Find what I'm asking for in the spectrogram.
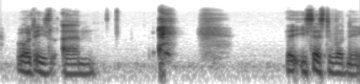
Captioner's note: laughs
